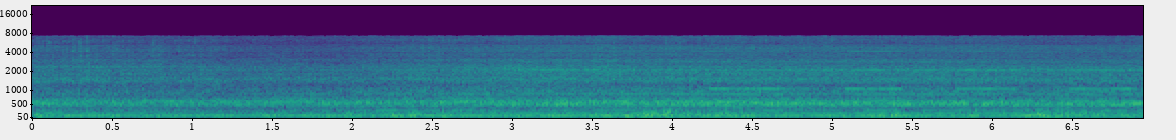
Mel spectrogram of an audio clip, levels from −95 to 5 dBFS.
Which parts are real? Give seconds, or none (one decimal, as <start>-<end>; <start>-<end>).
0.0-6.9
